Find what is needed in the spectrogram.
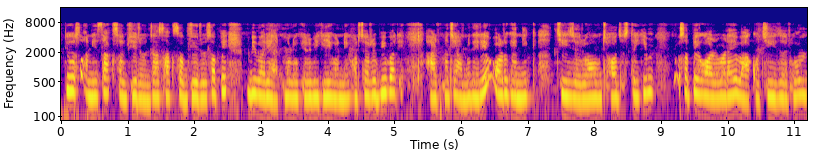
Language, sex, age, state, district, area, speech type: Nepali, female, 18-30, West Bengal, Kalimpong, rural, spontaneous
